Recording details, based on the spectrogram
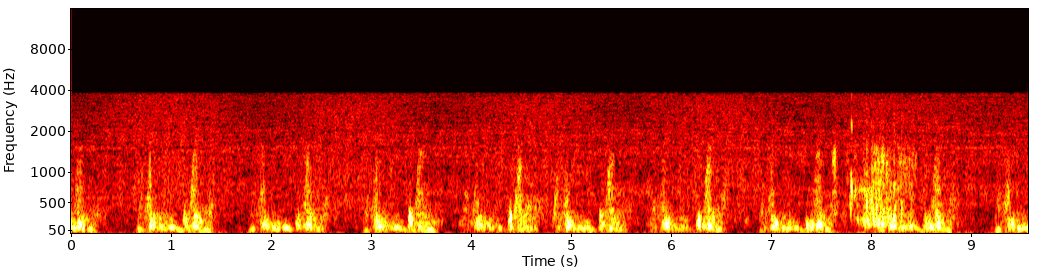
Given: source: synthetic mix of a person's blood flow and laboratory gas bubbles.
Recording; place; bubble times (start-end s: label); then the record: Doppler ultrasound of blood flow; precordium
7.61-7.68 s: bubbles
7.76-8.47 s: bubbles
From the record:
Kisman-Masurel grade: 212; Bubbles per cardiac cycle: several, 3 to 8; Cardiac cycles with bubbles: 1 to 10%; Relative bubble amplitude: moderate (0.250 to 0.450); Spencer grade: 1 (occasional bubble signal discernible with the cardiac motion signal, with majority of cardiac periods free of bubbles); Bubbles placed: only in the low amplitude regions of the cardiac cycle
